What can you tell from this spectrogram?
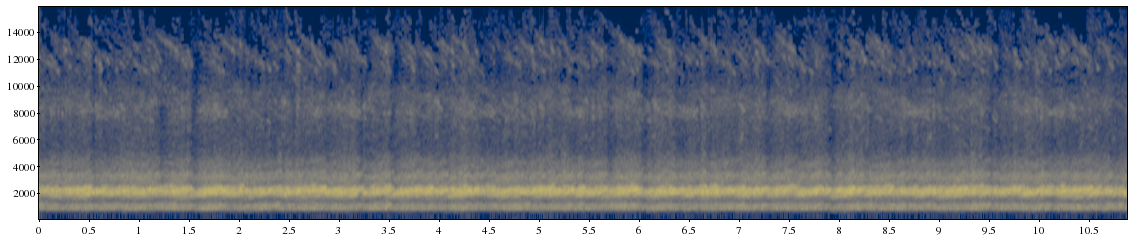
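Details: Massed frog song from a natural nighttime-style chorus: dense, even trilling in two stacked bands, unchanging and continuous, with only a faint low click or two beneath it.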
